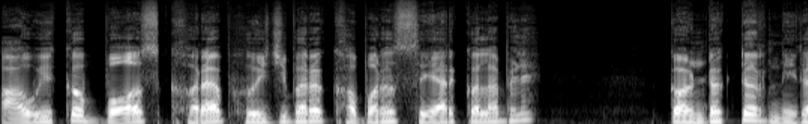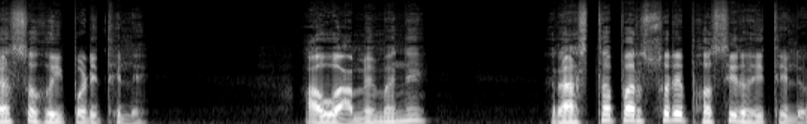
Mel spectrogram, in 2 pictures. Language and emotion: Odia, sad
